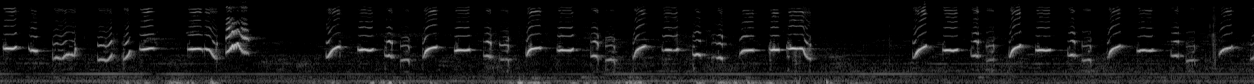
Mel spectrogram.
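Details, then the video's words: Male pet cockatiel aged one year, singing songs and imitating a car alarm: a long, busy run of clear whistled notes, many with upward flicks, in phrases broken by short gaps, over a low steady hum. "Calopsita imitando alarme de carro e outros sons"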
